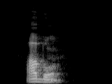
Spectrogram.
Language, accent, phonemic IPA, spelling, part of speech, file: French, France, /a bɔ̃/, ah bon, interjection, LL-Q150 (fra)-ah bon.wav
- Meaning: really? for real? is that so?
